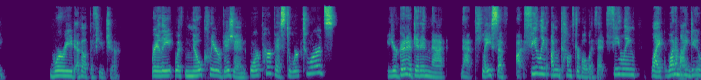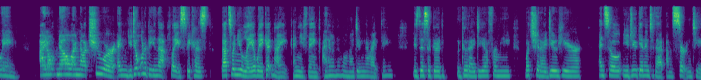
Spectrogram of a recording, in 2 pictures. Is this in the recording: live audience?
no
